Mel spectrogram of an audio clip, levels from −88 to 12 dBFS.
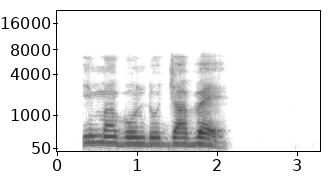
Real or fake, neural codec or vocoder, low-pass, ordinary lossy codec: real; none; 7.2 kHz; Opus, 32 kbps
